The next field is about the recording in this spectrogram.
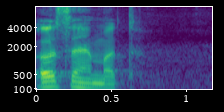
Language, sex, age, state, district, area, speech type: Punjabi, male, 18-30, Punjab, Mansa, rural, read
